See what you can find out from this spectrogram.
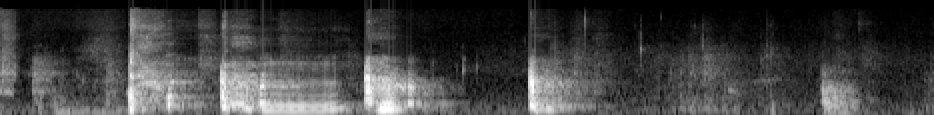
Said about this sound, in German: Ach, dieses Wasser. Hat er sich verschluckt.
